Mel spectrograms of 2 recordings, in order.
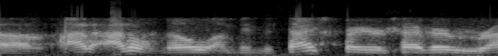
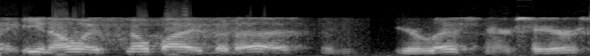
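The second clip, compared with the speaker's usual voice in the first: ordinary delivery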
